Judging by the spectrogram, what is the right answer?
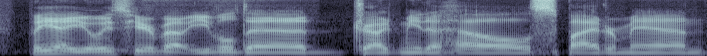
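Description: This man has a plain, everyday voice, pitched fairly low. He moves at a moderate pace with ordinary pitch variation. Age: 20s. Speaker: film podcast co-host. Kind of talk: casual chat.

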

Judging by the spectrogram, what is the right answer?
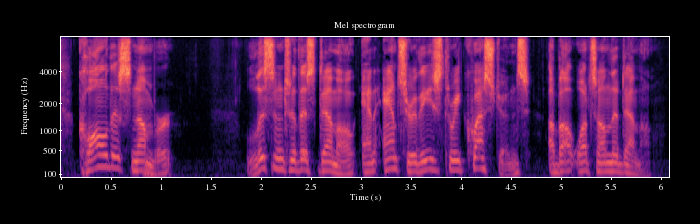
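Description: With an American accent and vocal fry, a man speaks at a fairly high pitch and a moderate pace, using lively intonation and very even loudness. The very clean recording is dry and close, with no echo and a silent background. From Oklahoma, US. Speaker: voice actor. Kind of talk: interview.

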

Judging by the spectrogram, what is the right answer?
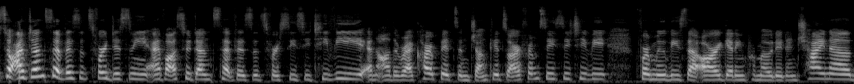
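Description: A woman's animated, bright, sharp voice at fairly high pitch, fairly quick with hardly any pauses and big swings in loudness, on a very clean recording with a silent background. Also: ordinary pitch variation. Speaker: entertainment news reporter and TV host. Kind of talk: casual chat. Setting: podcast interview. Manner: animated, laughs often.

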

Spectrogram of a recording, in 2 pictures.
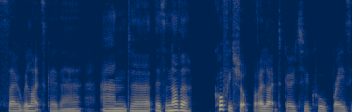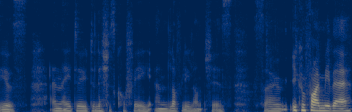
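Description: Speaking in a southern English accent, a woman's voice shows big swings in loudness. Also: moderate pace, very clean recording, silent background. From Kent, southeast England. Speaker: quilt designer. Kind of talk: interview. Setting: her studio, in person.

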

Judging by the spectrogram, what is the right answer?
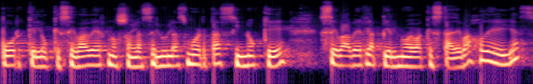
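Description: There is noticeable background noise. A woman speaks at a moderate pace and a medium pitch. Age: 50s. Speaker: skincare brand founder. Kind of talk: product presentation monologue.

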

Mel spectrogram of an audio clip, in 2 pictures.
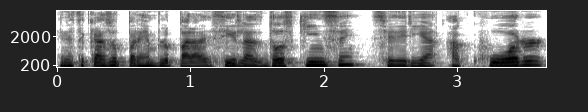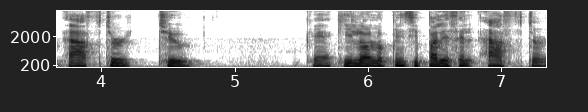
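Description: At a fairly slow pace, a man with a fairly high pitch and a dark, mellow tone shows ordinary pitch variation. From Mexico, Monterrey. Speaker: English teacher, podcaster. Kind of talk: tutorial.

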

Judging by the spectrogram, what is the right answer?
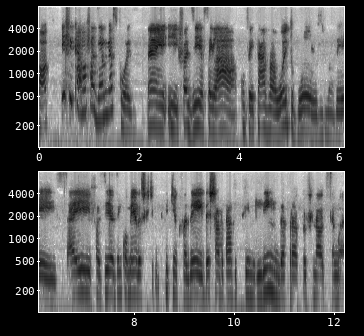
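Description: Against noticeable background noise, a woman talks with ordinary pitch variation. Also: hardly any pauses. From Brazil, interior of São Paulo state. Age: 40s. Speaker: customer experience professional. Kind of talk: interview.

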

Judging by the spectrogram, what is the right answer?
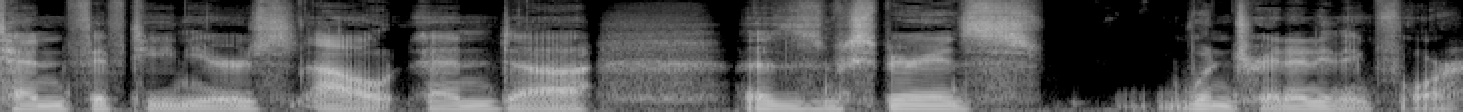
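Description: A man with an American accent speaks at a very slow pace, his loudness very even throughout. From US Midwest, Chicago. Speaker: former college hockey player and coach. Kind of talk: casual interview.

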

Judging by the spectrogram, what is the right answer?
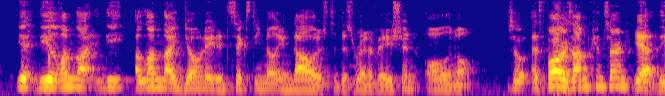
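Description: A man's fairly high voice at a very fast pace, with hardly any pauses, ordinary pitch variation and big swings in loudness. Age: 30s. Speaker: sports podcast co-host. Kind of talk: casual chat.

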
